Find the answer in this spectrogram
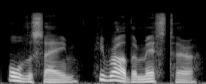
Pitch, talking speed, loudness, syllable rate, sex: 135 Hz, 205 wpm, -17 LUFS, 5.3 syllables/s, male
